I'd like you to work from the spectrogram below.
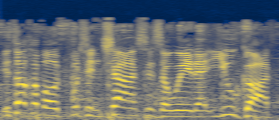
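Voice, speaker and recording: A man's voice: high voice, fast talker, over music. A man interviewing a player after a match, praising him and asking leading questions. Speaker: pitchside interviewer.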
